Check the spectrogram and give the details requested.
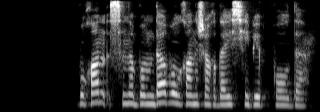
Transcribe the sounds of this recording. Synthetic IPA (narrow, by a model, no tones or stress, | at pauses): bʊʁɑnsənəbomd̪ɑbo̞lˠʁɑnʒɑʁd̪ɑjse̞be̞p̚bo̞lˠd̪ə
